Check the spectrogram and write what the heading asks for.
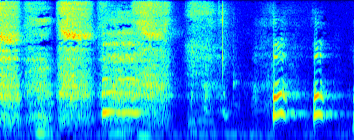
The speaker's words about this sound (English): I'm gasping for air.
